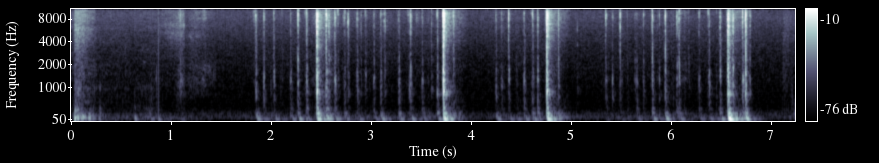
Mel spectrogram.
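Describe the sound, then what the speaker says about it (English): Typing on the keyboard of a DIY Linux laptop, with soft, close key clicks arriving in short bursts separated by brief pauses, fairly quiet and with no voices. "Keyboard feels super smooth."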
